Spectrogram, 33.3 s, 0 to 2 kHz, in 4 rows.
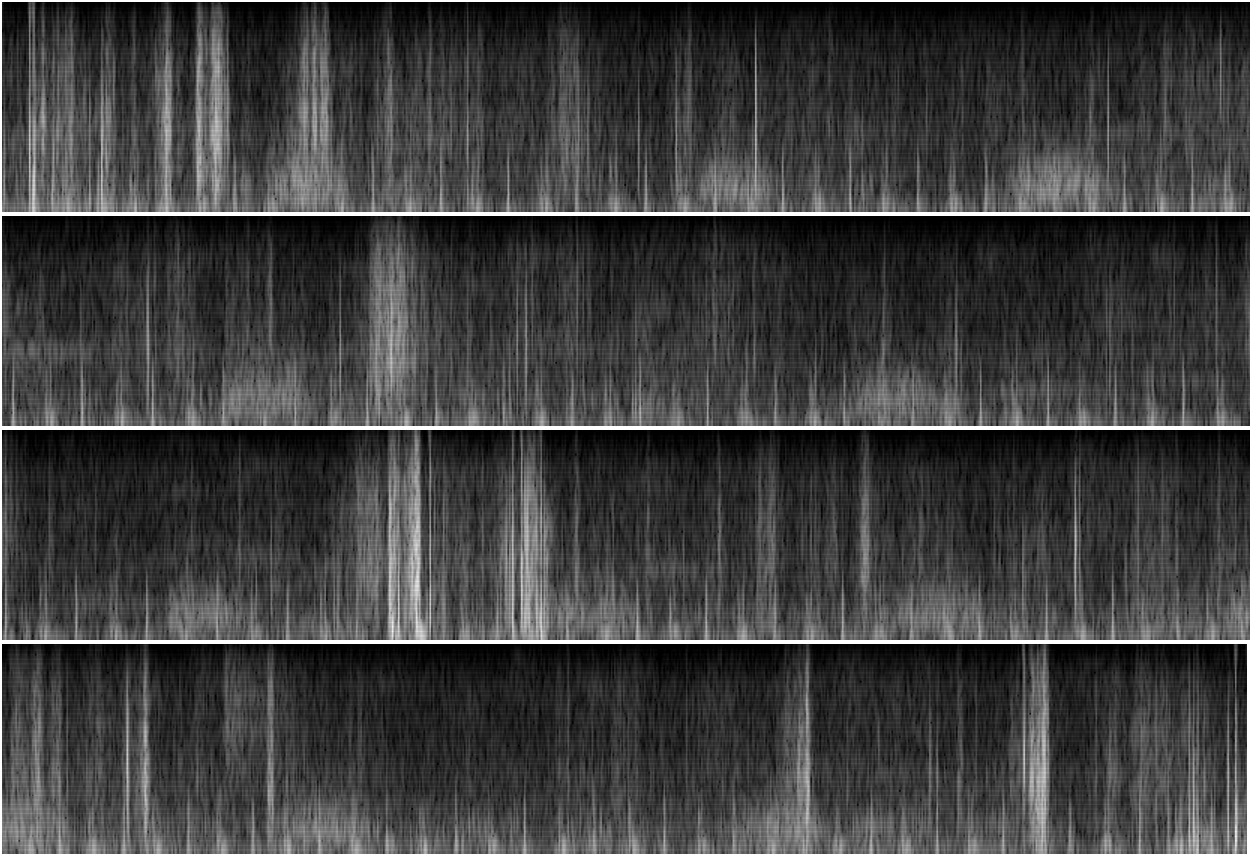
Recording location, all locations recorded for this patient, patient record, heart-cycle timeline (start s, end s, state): mitral valve (MV)
aortic valve (AV)+pulmonary valve (PV)+tricuspid valve (TV)+mitral valve (MV)
#Age: Child
#Sex: Male
#Height: 131.0 cm
#Weight: 26.5 kg
#Pregnancy status: False
#Murmur: Absent
#Murmur locations: nan
#Most audible location: nan
#Systolic murmur timing: nan
#Systolic murmur shape: nan
#Systolic murmur grading: nan
#Systolic murmur pitch: nan
#Systolic murmur quality: nan
#Diastolic murmur timing: nan
#Diastolic murmur shape: nan
#Diastolic murmur grading: nan
#Diastolic murmur pitch: nan
#Diastolic murmur quality: nan
#Outcome: Normal
#Campaign: 2014 screening campaign
0.00	11.42	unannotated
11.42	11.54	S1
11.54	11.64	systole
11.64	11.74	S2
11.74	11.88	diastole
11.88	11.98	S1
11.98	12.10	systole
12.10	12.18	S2
12.18	12.34	diastole
12.34	12.42	S1
12.42	12.54	systole
12.54	12.64	S2
12.64	12.80	diastole
12.80	12.88	S1
12.88	13.02	systole
13.02	13.08	S2
13.08	13.24	diastole
13.24	13.34	S1
13.34	13.46	systole
13.46	13.54	S2
13.54	13.70	diastole
13.70	13.80	S1
13.80	13.92	systole
13.92	14.00	S2
14.00	14.14	diastole
14.14	14.26	S1
14.26	14.34	systole
14.34	14.44	S2
14.44	14.60	diastole
14.60	14.70	S1
14.70	14.82	systole
14.82	14.90	S2
14.90	15.04	diastole
15.04	15.14	S1
15.14	15.26	systole
15.26	15.34	S2
15.34	15.50	diastole
15.50	15.60	S1
15.60	15.72	systole
15.72	15.80	S2
15.80	15.96	diastole
15.96	16.06	S1
16.06	16.18	systole
16.18	16.26	S2
16.26	16.42	diastole
16.42	16.52	S1
16.52	16.64	systole
16.64	16.74	S2
16.74	16.90	diastole
16.90	16.98	S1
16.98	17.12	systole
17.12	17.20	S2
17.20	17.36	diastole
17.36	17.46	S1
17.46	17.58	systole
17.58	17.66	S2
17.66	17.82	diastole
17.82	17.92	S1
17.92	18.04	systole
18.04	18.14	S2
18.14	18.30	diastole
18.30	18.40	S1
18.40	18.52	systole
18.52	18.60	S2
18.60	33.26	unannotated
